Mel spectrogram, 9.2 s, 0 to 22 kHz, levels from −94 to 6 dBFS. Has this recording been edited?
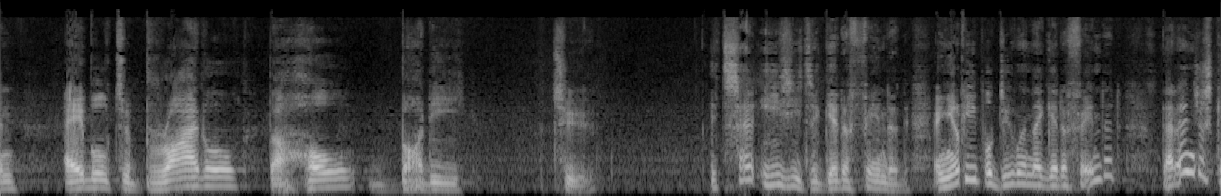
yes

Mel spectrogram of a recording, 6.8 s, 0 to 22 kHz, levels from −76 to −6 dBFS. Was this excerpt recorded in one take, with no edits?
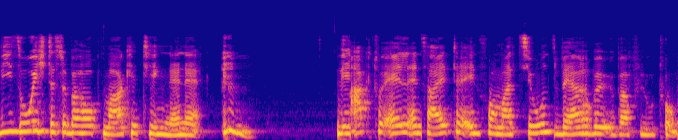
no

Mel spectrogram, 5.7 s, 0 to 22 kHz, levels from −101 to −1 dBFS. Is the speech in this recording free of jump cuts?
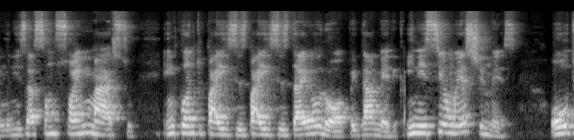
no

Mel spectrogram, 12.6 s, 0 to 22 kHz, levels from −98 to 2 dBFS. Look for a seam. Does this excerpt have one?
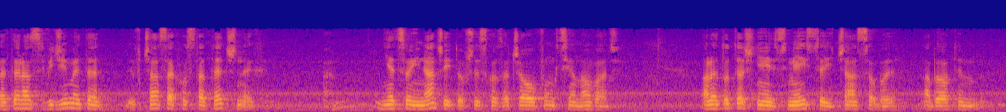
no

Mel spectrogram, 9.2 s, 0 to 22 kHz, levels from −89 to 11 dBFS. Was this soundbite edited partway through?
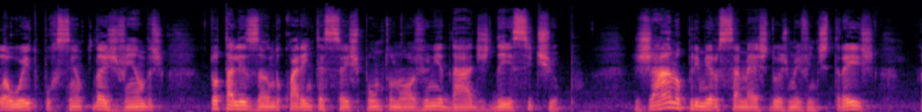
no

